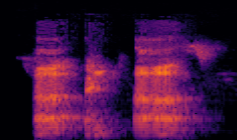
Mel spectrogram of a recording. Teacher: the place of pronunciation is throat, and therefore they are called gutturals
